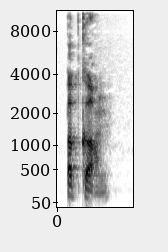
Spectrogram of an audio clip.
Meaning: popcorn
- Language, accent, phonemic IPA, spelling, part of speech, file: French, France, /pɔp.kɔʁn/, pop-corn, noun, LL-Q150 (fra)-pop-corn.wav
